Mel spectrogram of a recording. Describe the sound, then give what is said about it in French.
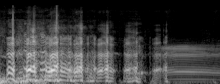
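A person imitating a cow with the voice, producing bleating, moo-like vocal calls that end in a steady, held nasal tone. “Il fait une vache, il fait une vache”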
